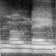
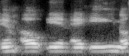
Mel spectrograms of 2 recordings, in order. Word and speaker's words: Monae: On all social media websites, you can find me on simply Monet. Monet spelled MONAE. Some people spell it MONET. But it's MONAE.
